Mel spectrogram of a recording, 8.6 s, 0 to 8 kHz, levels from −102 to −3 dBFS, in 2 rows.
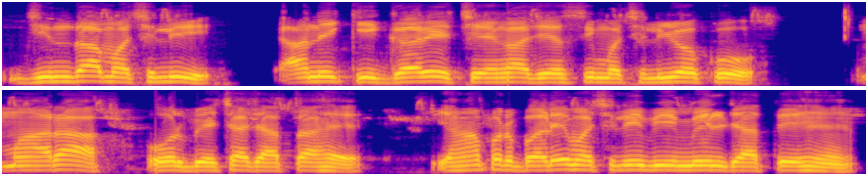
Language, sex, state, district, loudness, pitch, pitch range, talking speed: Hindi, male, Bihar, Lakhisarai, -13 LUFS, 155 Hz, 150-165 Hz, 155 wpm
